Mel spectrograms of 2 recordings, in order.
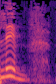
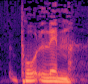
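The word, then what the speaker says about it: Lympne: Lymph. I'll tell you, my lymph glands. – Or limb, as it's normally known.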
